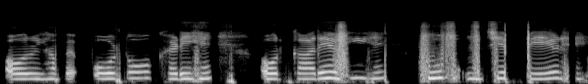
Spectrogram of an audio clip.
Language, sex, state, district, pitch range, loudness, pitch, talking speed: Hindi, female, Uttar Pradesh, Jyotiba Phule Nagar, 255-290 Hz, -15 LUFS, 270 Hz, 140 wpm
